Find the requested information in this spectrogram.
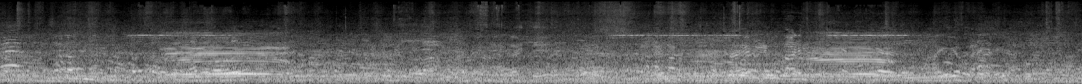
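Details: A cow at Aftabganj cattle market (haat) in Dinajpur, on sale with her calf on May 19, 2026: two long, low moos, one near the start and another later, rise over a steady din of crowd chatter and bargaining voices.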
